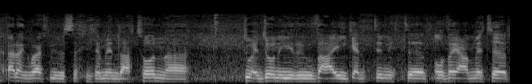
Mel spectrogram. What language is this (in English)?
Welsh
